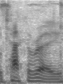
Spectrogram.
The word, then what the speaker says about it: Tackeroo: Oh, Takaroo.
